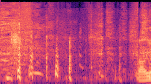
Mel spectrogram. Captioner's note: laughter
